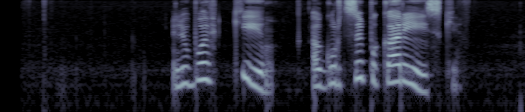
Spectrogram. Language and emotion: Russian, neutral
